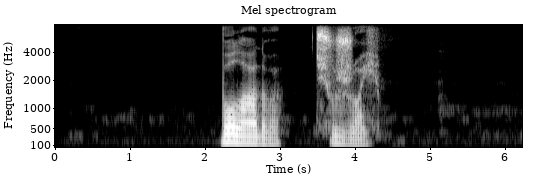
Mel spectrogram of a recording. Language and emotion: Russian, sad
